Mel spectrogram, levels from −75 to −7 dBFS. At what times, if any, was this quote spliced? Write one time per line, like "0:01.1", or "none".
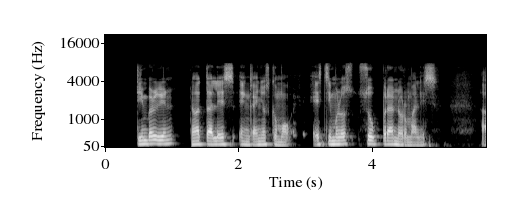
0:01.3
